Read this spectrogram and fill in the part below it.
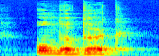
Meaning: inflection of onderdrukken: 1. first-person singular present indicative 2. second-person singular present indicative 3. imperative
- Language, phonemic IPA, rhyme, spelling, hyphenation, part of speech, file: Dutch, /ˌɔn.dərˈdrʏk/, -ʏk, onderdruk, on‧der‧druk, verb, Nl-onderdruk.ogg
